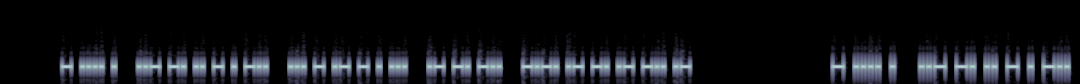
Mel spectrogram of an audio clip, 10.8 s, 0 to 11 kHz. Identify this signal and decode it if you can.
Morse code, heard as a keyed tone, about 37 wpm, 700 Hz. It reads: THE UNITED STATES AND CANADA THE UNITED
